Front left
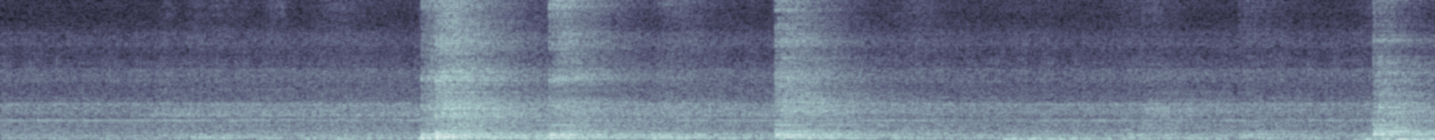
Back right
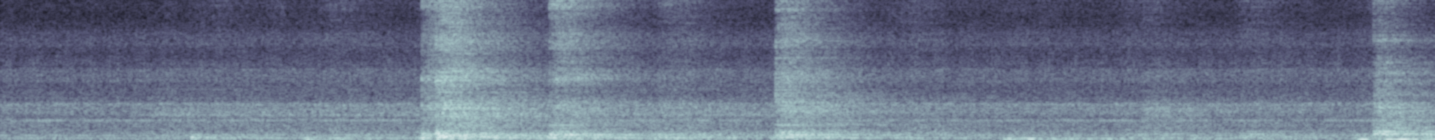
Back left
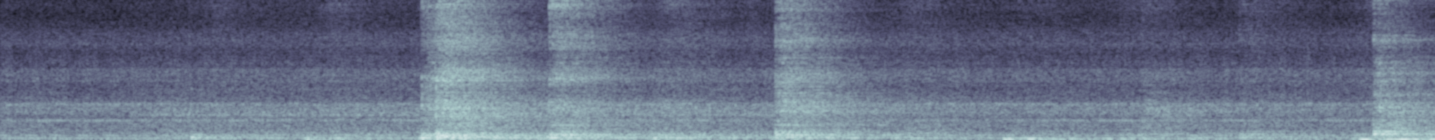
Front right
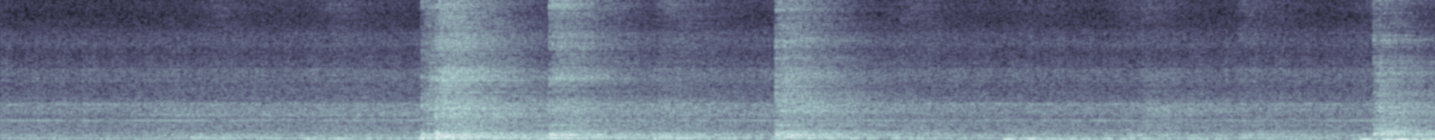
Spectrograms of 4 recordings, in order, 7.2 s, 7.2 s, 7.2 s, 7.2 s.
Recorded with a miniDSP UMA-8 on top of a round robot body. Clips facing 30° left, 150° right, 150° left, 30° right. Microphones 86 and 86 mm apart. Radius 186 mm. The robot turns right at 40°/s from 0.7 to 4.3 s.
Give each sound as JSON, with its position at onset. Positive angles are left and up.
{"t": 0.9, "sound": "footsteps", "azimuth_deg": 155, "distance_m": 1.3}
